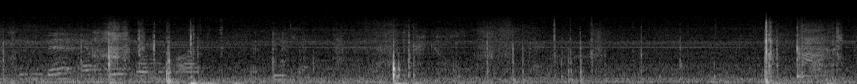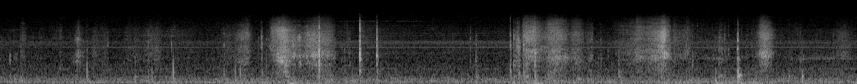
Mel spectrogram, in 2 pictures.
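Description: Camcorder handling noise inside a cramped wooden capsule mockup: scattered sharp clicks and knocks, with rustling hisses near the end, over faint indistinct voices.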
